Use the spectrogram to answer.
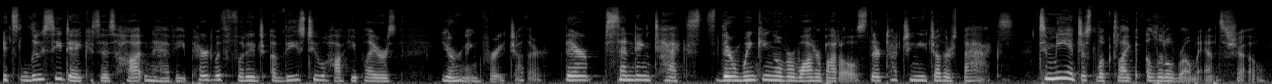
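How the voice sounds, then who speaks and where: A woman's voice: lowish voice, normal speed, a little mellow. A woman from the United States narrating a scripted video essay in a conversational, wry way, dropping in joking self-corrections.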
